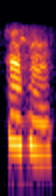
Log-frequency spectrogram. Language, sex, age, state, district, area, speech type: Kannada, female, 30-45, Karnataka, Uttara Kannada, rural, conversation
